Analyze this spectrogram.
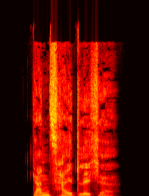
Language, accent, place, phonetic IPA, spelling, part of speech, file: German, Germany, Berlin, [ˈɡant͡shaɪ̯tlɪçə], ganzheitliche, adjective, De-ganzheitliche.ogg
- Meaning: inflection of ganzheitlich: 1. strong/mixed nominative/accusative feminine singular 2. strong nominative/accusative plural 3. weak nominative all-gender singular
